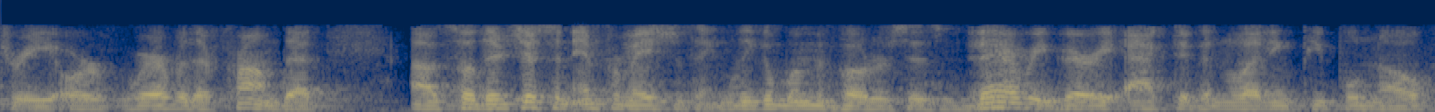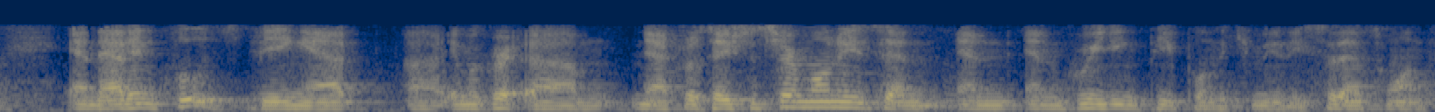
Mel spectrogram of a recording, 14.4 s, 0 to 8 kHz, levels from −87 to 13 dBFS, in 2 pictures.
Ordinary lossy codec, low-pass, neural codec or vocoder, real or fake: AAC, 16 kbps; 7.2 kHz; none; real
